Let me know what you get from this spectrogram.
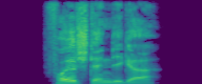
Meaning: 1. comparative degree of vollständig 2. inflection of vollständig: strong/mixed nominative masculine singular 3. inflection of vollständig: strong genitive/dative feminine singular
- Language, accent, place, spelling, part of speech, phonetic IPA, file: German, Germany, Berlin, vollständiger, adjective, [ˈfɔlˌʃtɛndɪɡɐ], De-vollständiger.ogg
